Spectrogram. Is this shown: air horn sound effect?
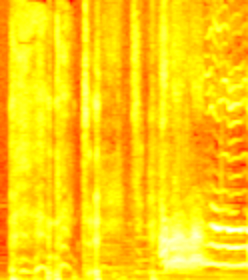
no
